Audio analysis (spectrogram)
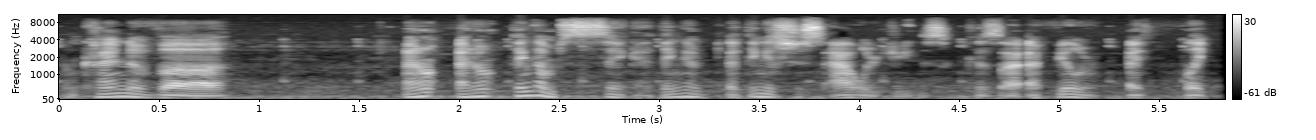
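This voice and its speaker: A man's voice: fairly low pitch, expressive, fairly quick, vocal fry. A young man with a slightly congested voice, chatting casually to the camera as a vlogger inside a car. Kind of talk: casual vlog chat to camera. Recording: noisy car interior with engine hum. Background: car and road noise.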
